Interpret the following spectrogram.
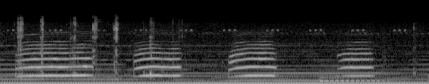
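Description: Beaver vocalising: a series of about four short whining calls, each rising in pitch and then levelling off, with a few sharp clicks among the first calls. A steady musical drone runs underneath.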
